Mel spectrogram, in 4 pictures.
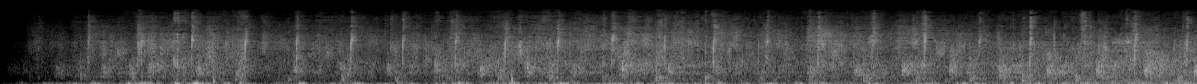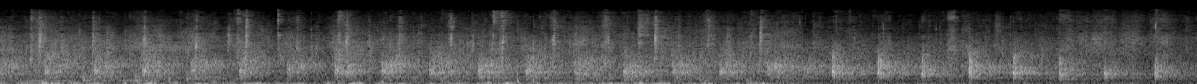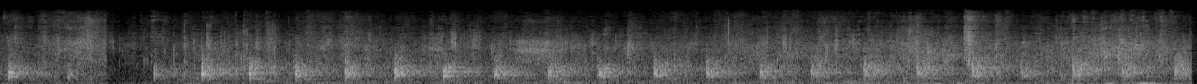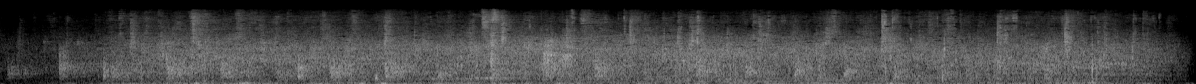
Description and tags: high-heels 100510
10.05.2010: about 23.30. High-heels sound. A little underground on the Towarowa street, near of the Drweckich Park, Wilda district, Poznan, Poland.
more on:
poznan, woman, underground, field-recording, night, high-heels, steps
